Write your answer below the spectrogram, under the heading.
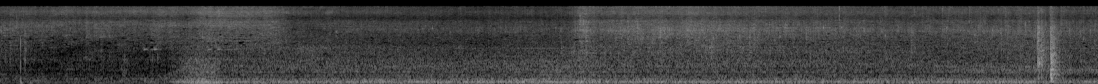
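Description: Steaks sizzling in hot oil in a frying pan. The sizzle starts suddenly about two seconds in as the first steak goes in, and grows louder around six seconds in as the second steak is laid beside it. A brief knock near the end.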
